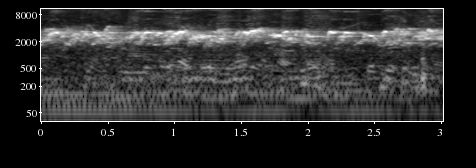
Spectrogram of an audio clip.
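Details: Competing red-whiskered bulbuls at a singing contest give a constant wash of high, chattering, whistled notes from many birds together, with faint background talk.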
